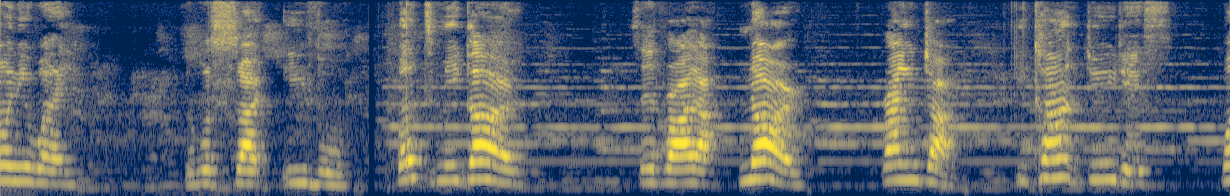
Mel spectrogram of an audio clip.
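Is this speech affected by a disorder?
Yes: cerebral palsy.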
